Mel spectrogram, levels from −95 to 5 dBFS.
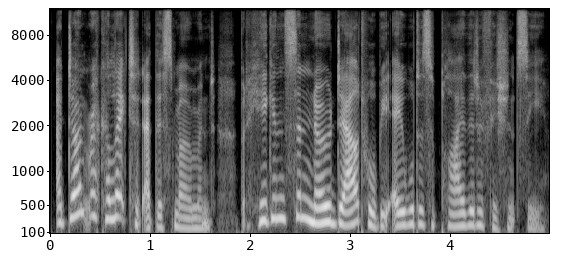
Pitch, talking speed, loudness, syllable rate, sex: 215 Hz, 215 wpm, -17 LUFS, 6.1 syllables/s, female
